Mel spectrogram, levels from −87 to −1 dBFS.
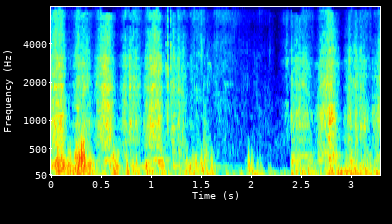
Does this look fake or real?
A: real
